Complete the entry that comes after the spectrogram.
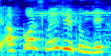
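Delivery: child mimics mother's smug brag, pitched high; mock boast. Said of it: "तो वो बोलेंगे".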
